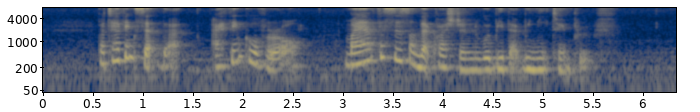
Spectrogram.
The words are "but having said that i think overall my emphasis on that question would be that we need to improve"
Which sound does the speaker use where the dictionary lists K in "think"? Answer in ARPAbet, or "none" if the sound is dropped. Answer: K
